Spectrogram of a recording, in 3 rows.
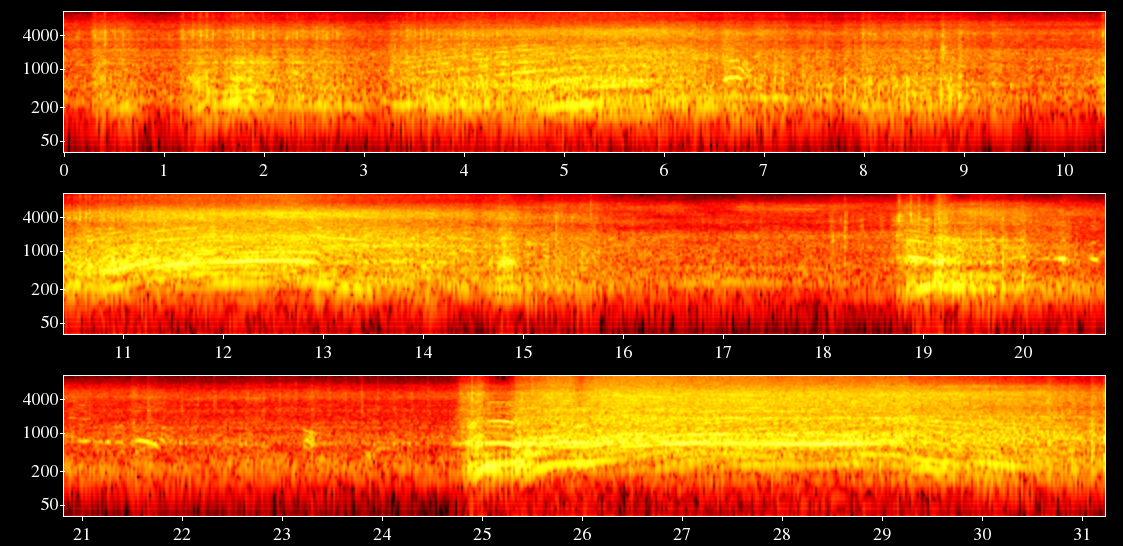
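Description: Off-road 4x4 engines revving hard under load in about four long bursts, the pitch climbing and falling, as a tow rope drags a stuck buggy out of mud and water. A loud hiss runs under the heaviest revving.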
